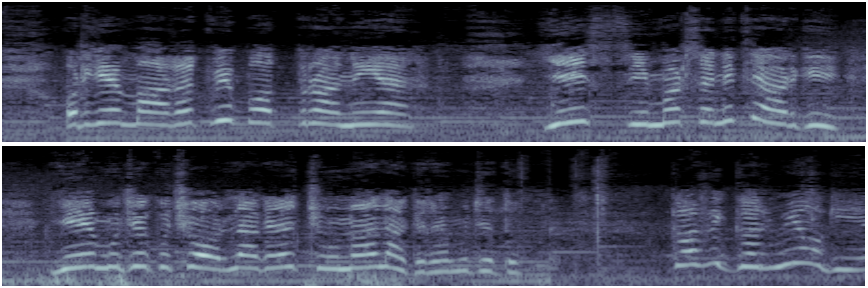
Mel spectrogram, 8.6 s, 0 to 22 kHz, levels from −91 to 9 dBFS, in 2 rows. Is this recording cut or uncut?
cut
